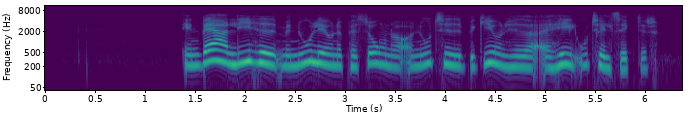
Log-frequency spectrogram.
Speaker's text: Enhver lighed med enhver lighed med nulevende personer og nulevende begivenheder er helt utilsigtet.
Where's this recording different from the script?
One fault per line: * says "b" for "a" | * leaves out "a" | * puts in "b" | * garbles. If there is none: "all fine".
* leaves out "enhver lighed med"
* says "nutidige" for "nulevende"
